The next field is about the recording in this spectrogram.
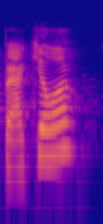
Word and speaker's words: Bakula: Scott Bakula's name rhymes with butt crackula.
